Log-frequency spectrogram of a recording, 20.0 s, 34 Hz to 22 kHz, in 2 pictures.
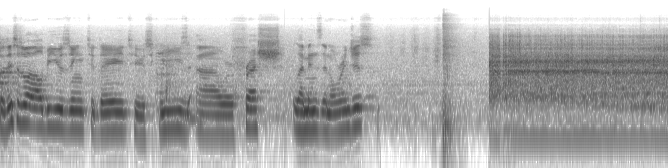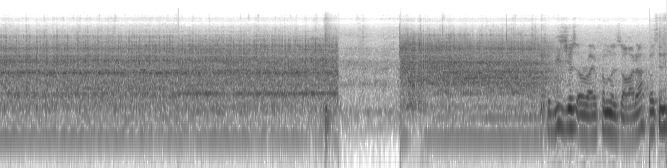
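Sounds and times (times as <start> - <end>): electric juicer motor humming: 7.3 - 15.2, 16.0 - 18.5.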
